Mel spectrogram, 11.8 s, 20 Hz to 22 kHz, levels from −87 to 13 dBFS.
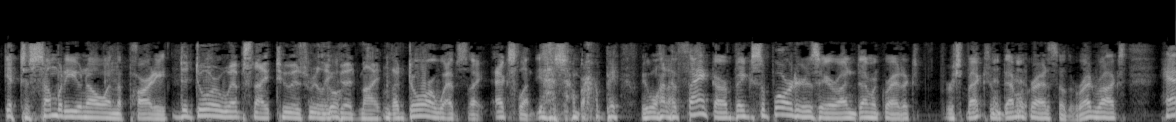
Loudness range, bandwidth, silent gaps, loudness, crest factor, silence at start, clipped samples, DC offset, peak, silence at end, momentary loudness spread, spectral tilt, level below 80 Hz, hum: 1 LU; 6.4 kHz; none; -20 LUFS; 14 dB; 0.05 s; under 0.1%; under 0.1%; -6 dBFS; 0 s; 6 LU; -5.5 dB/octave; -46 dBFS; none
